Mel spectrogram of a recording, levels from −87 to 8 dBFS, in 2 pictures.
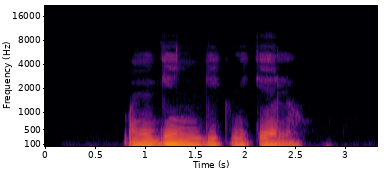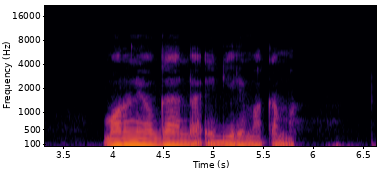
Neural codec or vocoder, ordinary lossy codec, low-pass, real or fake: none; none; 9.9 kHz; real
